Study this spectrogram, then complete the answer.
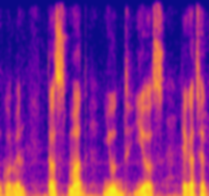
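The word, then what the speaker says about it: যুধ্যস্ব: এগুলো যদিও ভেঙেছি কিন্তু উচ্চারণ করার সময় একসাথে উচ্চারণ করবেন তসমাদ ইউয়স ঠিক আছে তসমাদ ইউস এরপরে এখানে কি আছে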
